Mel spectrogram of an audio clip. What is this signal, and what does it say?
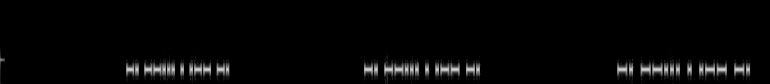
Morse code, heard as a keyed tone, about 44 wpm, 700 Hz. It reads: N7EWN N7EWN N7EWN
